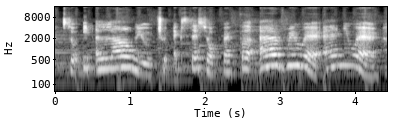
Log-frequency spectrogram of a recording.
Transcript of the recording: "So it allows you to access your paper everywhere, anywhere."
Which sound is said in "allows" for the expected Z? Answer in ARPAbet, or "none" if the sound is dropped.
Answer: none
